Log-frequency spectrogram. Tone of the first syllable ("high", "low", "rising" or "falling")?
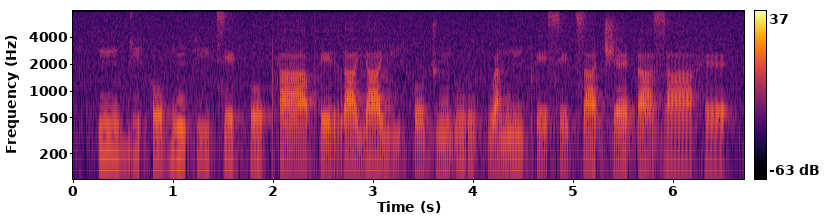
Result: high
